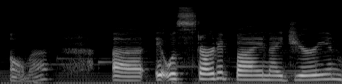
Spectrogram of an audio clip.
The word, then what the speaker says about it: Uoma: beautiful in Nigerian and it's pronounced OMA it looks like uma but it's OMA it was started by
